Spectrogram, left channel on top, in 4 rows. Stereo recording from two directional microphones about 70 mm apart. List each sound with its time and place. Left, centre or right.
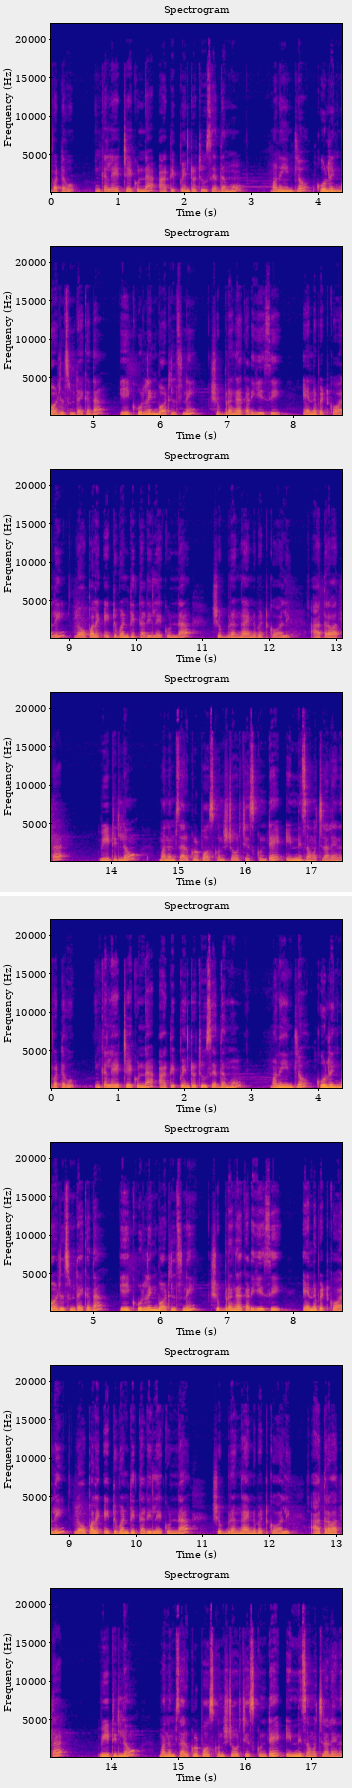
0.0 s a woman's voice: right
0.6 s speech: right
9.0 s speech: right
14.3 s speech: right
